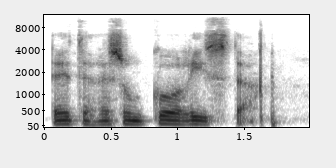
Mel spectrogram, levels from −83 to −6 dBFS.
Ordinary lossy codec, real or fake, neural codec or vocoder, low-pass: AAC, 48 kbps; fake; codec, 24 kHz, 0.9 kbps, WavTokenizer, medium speech release version 1; 10.8 kHz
